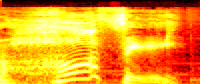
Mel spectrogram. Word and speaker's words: Hoffy: Anyway, Meade's brother pronounces his last name Hoffy. Hi, it's Randy Hoffy with the Jody and Randy team. Randy Hoffy. Hi, it's Randy Hoffy with the Jody and Randy team. Rhymes with coffee.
